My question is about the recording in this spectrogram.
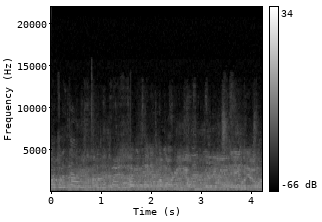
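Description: Background chatter of many people talking at once, a steady murmur of overlapping voices with no single voice standing out.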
